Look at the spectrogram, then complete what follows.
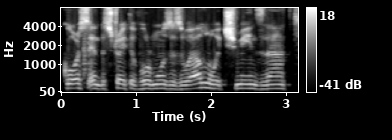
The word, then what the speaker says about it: Hormuz: And simultaneously, two oil tankers caught fire in the straight of Hormuz.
